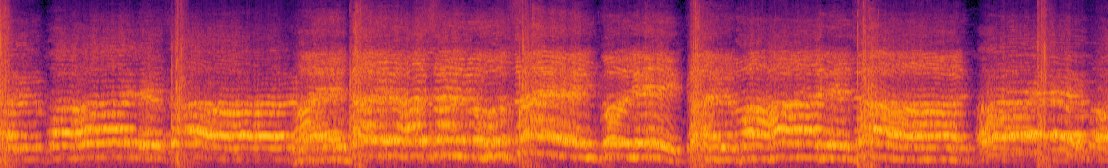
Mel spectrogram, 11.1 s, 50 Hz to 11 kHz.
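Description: A crowd of men chanting an Urdu nauha (mourning lament) in unison, with a loud collective slap of hands on chests (matam) falling in time about every 1.7 seconds.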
